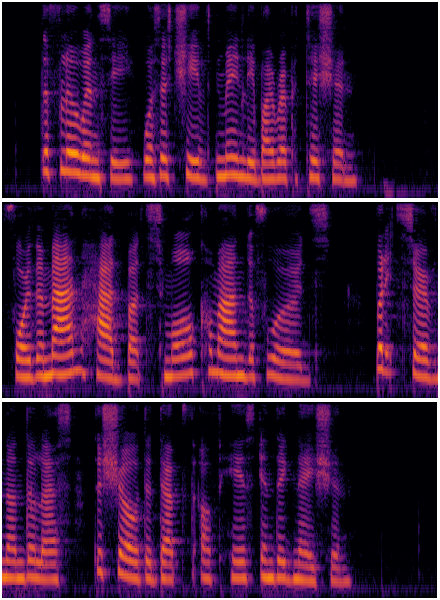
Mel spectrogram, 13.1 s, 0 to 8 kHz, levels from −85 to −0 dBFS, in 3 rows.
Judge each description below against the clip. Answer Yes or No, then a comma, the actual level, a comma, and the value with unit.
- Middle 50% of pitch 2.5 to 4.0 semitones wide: Yes, average, 3.0 semitones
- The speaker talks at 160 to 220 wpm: No, average, 140 wpm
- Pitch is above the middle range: Yes, high, 215 Hz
